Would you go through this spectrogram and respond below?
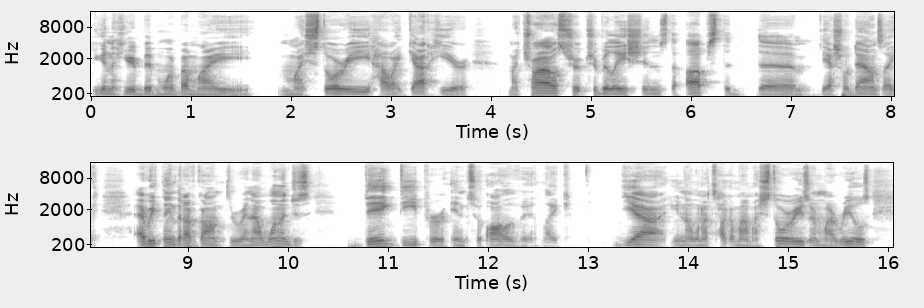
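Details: Stuttering in an adult man who reports that he stutters and sometimes mispronounces words; his own spontaneous speech, with word and part-phrase repetitions.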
